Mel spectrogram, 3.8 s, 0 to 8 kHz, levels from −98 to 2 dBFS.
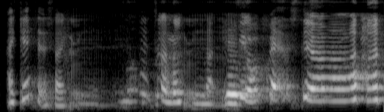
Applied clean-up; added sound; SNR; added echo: neural mask model DeepFilterNet 3.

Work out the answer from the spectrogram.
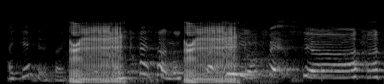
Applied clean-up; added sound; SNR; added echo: none; Livestock, farm animals, working animals; -3 dB; reverberation time 0.9 s.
